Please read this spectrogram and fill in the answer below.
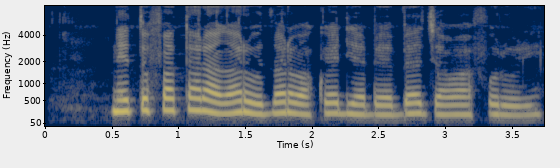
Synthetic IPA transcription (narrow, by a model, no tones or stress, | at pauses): netofataɾaɣaɾoðaɾɔwakwɛdjabɛbɛd͡ʒawafoɾoɾi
